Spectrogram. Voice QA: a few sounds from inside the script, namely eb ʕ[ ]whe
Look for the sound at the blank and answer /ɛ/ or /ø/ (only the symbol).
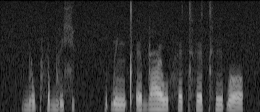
ø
